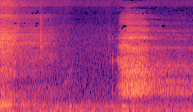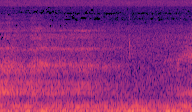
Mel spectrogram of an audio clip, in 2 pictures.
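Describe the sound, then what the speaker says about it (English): One deep breath drawn in during a calm rose-petal reading, a soft airy inhale of about half a second standing out from quiet room tone. "Take a deep breath in with me right now."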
